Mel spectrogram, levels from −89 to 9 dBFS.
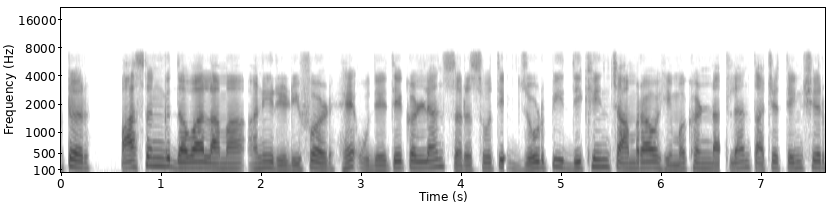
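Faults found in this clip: Lost AMR speech frames, 0.81 s: brief dip/warble, about 20 ms, fits a single frame failing its checksum; decoder reused last pitch and vocal tract settings at reduced gain.

Lost AMR speech frames, 4.42–4.49 s: 40 ms smear-and-fade just before "जोडपी दखिनी चामराव", fits two consecutive frames; wideband concealment decays fast.

Lost AMR speech frames, 6.58–6.66 s: 60 ms drop to near silence, fits three frames. AMR wideband (HD Voice) codec sounds clean, consistent with its top rate.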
